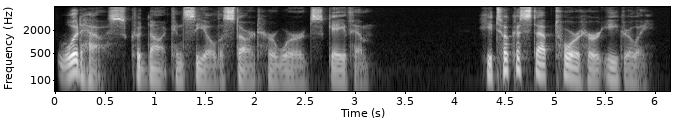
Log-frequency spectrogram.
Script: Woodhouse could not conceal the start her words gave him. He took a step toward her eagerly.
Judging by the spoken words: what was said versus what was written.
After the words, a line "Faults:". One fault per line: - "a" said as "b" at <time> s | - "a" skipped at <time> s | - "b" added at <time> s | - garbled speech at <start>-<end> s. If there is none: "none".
Woodhouse could not conceal the start her words gave him. He took a step toward her eagerly.
Faults:
none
